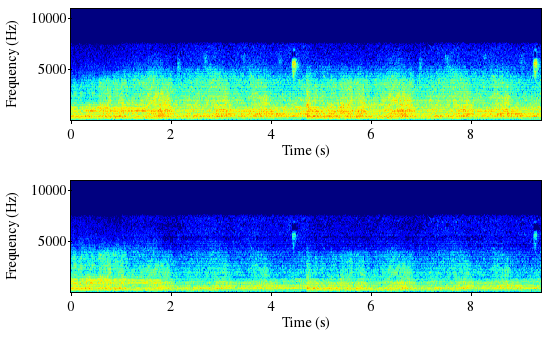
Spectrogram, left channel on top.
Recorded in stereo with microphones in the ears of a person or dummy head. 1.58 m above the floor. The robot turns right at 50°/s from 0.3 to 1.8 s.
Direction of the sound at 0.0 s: 15° right.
